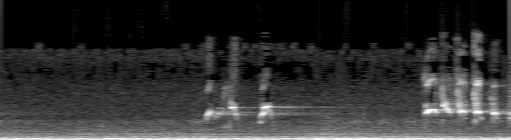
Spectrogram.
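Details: Adult male bald eagle calling at its nest and territory on Hornby Island: short thin high chittering notes in two bursts, the second a quick run of about five notes, over a steady low rumbling background.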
